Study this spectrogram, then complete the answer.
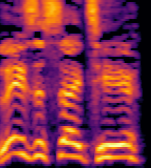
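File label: laser sights, voice, male; Left 4 Dead 2; coach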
